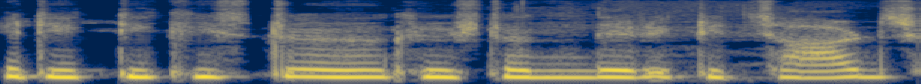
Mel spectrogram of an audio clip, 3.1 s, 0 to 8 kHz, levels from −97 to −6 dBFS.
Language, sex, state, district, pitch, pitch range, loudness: Bengali, female, West Bengal, Kolkata, 255 Hz, 250-260 Hz, -17 LUFS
